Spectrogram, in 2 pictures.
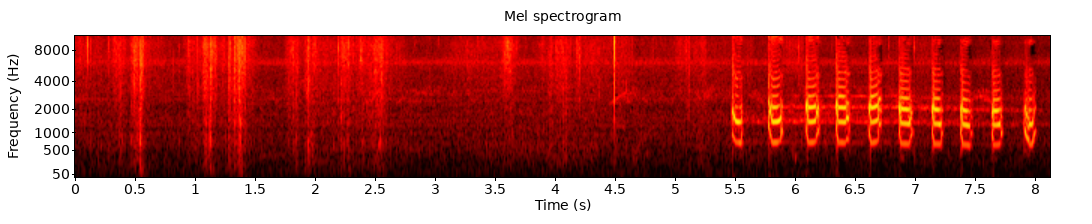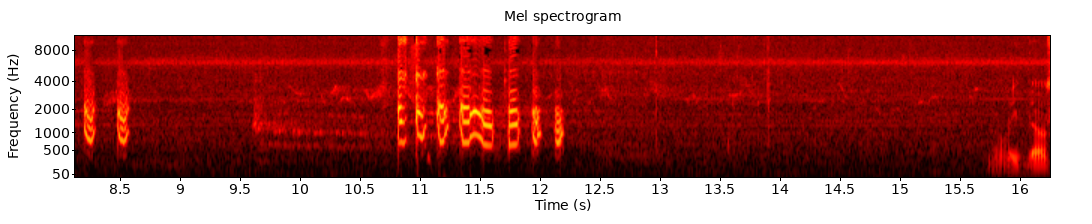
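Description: Outdoors after a turkey hunt, roughly two-year-old turkeys gobble in rapid bursts, with scattered clicks and rustling and a later stretch of gobbling, fairly close and clear over a quiet background.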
